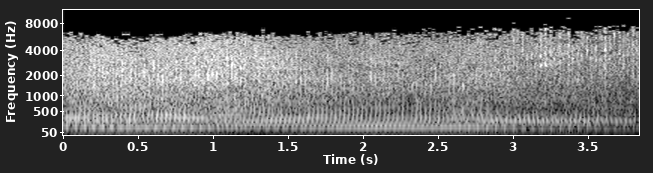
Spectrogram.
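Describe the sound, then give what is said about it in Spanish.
Biplane taking off: a steady, throbbing propeller-engine roar, loud and unbroken throughout, easing slightly toward the end. “Al día siguiente, el biplano de Dennis despega.”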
